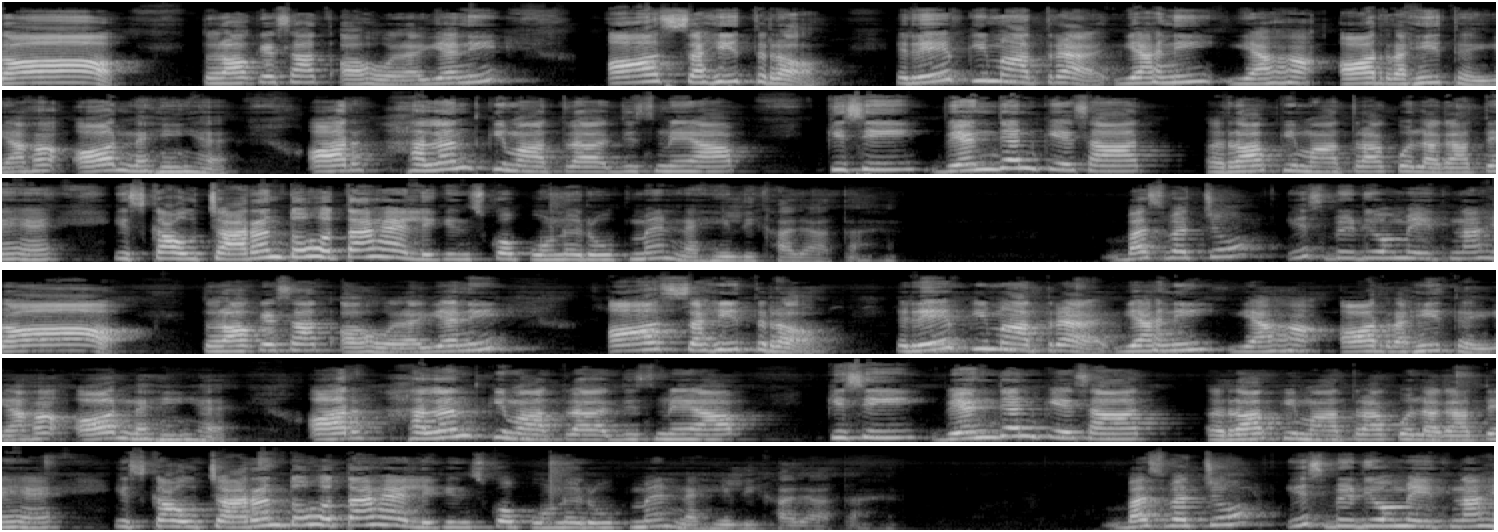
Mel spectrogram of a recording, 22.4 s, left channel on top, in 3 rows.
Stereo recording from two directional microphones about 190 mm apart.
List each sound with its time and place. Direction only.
0.0 s a woman's voice: 50° left (ahead or behind)
20.6 s a woman's voice: 35° left (ahead or behind)
20.9 s a woman's voice: 15° left (ahead or behind)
